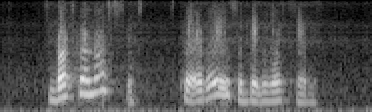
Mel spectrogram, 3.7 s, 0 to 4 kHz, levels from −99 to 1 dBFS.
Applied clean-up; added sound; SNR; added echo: neural separator model SepFormer DNS4.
